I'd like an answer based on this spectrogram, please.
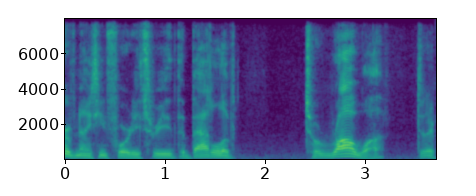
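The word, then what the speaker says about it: Tarawa: In November of 1943, the Battle of Terawa. Did I pronounce that correctly? Terowa.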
